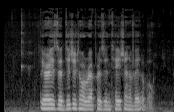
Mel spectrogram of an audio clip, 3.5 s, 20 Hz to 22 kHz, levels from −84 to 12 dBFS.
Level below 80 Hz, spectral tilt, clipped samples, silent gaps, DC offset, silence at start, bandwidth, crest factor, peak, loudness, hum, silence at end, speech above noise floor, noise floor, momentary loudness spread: -50 dBFS; -5.5 dB/octave; under 0.1%; none; under 0.1%; 0.25 s; 16.5 kHz; 18 dB; -6 dBFS; -22 LUFS; none; 0.05 s; 21 dB; -43 dBFS; 21 LU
